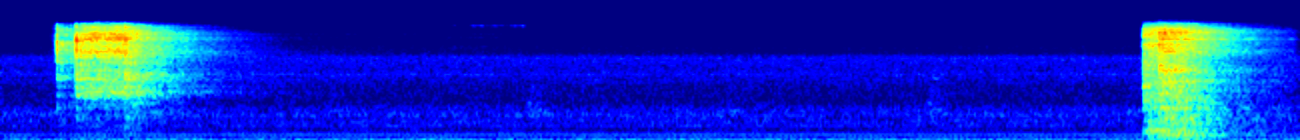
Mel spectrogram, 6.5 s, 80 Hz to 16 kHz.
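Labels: At 0.25 seconds, the sound of a camera is heard. Then at 5.7 seconds, cutlery can be heard.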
